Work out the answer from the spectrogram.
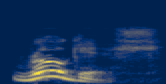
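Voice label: "roguish", English word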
